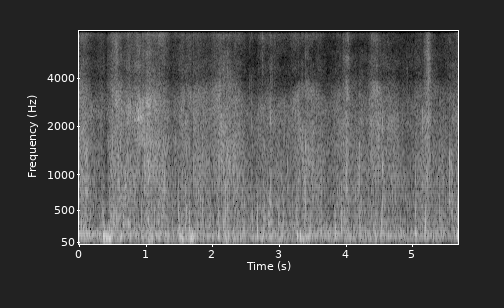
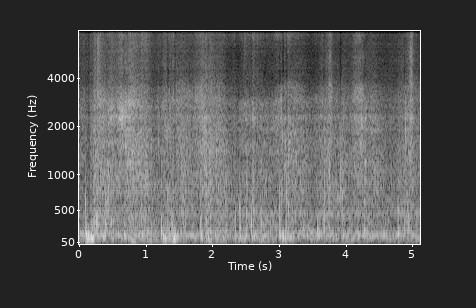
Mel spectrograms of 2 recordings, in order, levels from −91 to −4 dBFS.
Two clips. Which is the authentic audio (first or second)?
first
